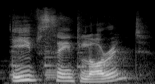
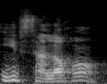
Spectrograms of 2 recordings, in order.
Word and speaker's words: Yves Saint Laurent: Yves Saint Laurent? No, mademoiselle. No, monsieur, c'est Yves Saint Laurent. The two N's aren't really pronounced. You just nasalize the preceding vowel sound, Saint Laurent.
